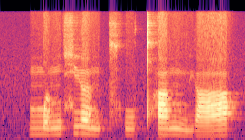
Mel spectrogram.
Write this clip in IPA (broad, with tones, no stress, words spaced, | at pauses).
mə˧˥n ɕjɛ˥˩nt͡sʰu˧˥t̪ʰa˥n mjä˧˥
